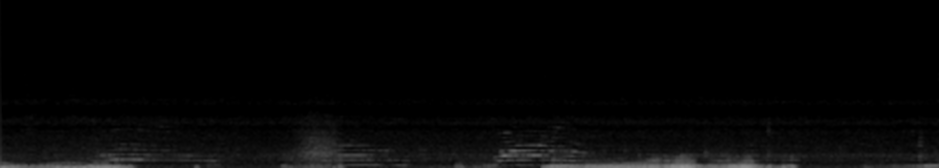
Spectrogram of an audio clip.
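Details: Domestic cat giving a few short, arched meows with clear overtones between bursts of loud low rumbling noise indoors.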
